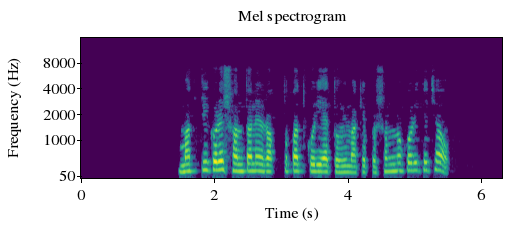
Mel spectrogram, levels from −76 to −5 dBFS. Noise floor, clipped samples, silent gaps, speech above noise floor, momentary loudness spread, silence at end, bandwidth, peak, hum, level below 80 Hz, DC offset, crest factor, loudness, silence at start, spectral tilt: under -90 dBFS; under 0.1%; none; over 73 dB; 9 LU; 0.8 s; 7.6 kHz; -2 dBFS; none; -60 dBFS; under 0.1%; 16 dB; -18 LUFS; 1.45 s; -7.5 dB/octave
